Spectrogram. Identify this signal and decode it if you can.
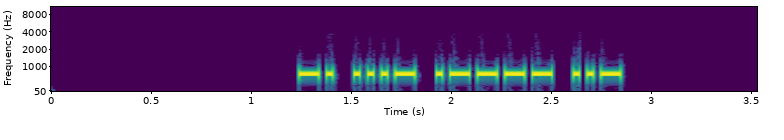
Morse code, heard as a keyed tone, about 36 wpm, 700 Hz. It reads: NV1U
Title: K1USN SST QSO Practice - 35wpm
